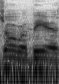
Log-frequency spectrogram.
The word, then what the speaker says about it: Jean Robert: Jean and Gail, actually my father's Haitian, his name is actually pronounced Jean Robert. Well, okay. It's pronounced Jean Robert, so it's the Jean and Gail Cantave Foundation.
